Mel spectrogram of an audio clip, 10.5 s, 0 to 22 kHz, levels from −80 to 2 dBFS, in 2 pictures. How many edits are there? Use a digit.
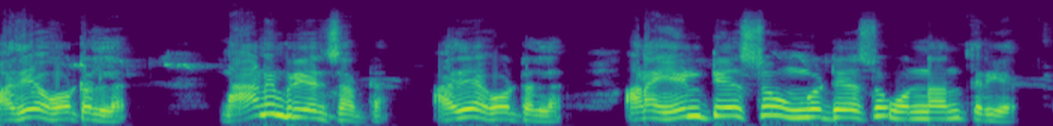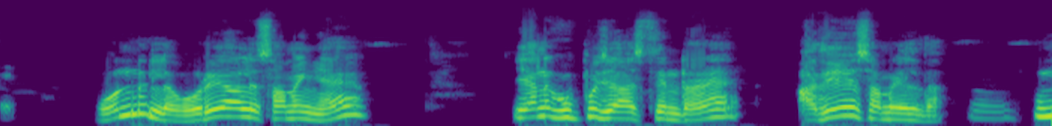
0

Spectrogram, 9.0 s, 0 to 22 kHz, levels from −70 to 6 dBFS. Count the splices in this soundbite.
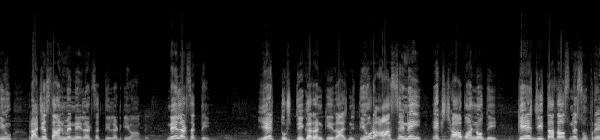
0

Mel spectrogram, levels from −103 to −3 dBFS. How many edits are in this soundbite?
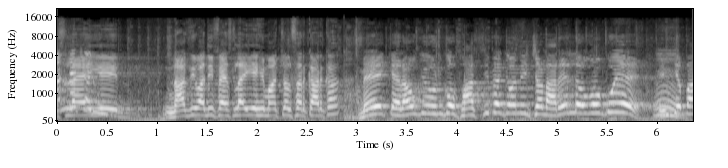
1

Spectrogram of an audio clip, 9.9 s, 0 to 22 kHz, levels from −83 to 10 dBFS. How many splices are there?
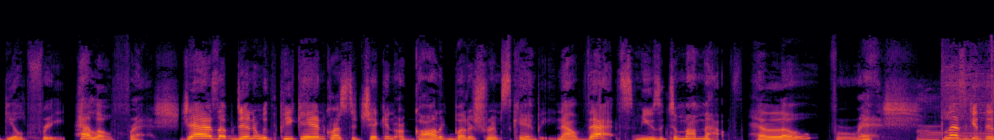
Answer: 0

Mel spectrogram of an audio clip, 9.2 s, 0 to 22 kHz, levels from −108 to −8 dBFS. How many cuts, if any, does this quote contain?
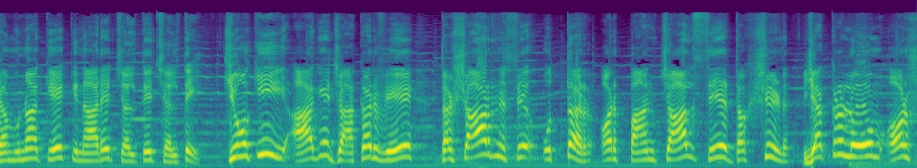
0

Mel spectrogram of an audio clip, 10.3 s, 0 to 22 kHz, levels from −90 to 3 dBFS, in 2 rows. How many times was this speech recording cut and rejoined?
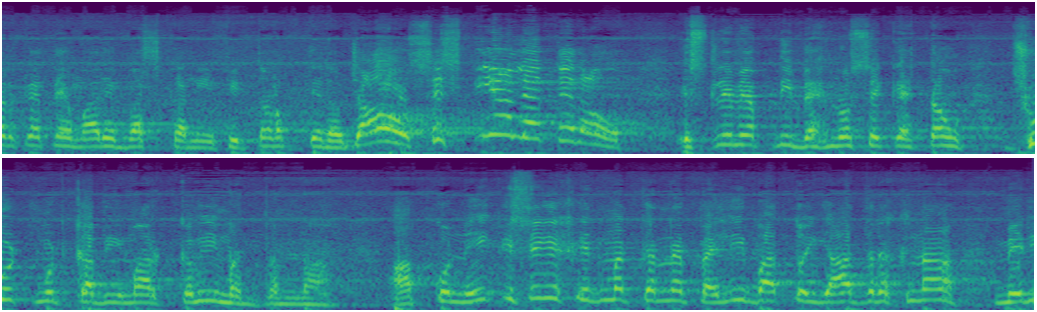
0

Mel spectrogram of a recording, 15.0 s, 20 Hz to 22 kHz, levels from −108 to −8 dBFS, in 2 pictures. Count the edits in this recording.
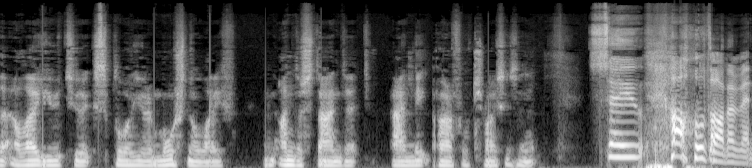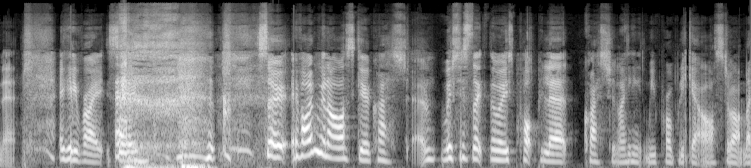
1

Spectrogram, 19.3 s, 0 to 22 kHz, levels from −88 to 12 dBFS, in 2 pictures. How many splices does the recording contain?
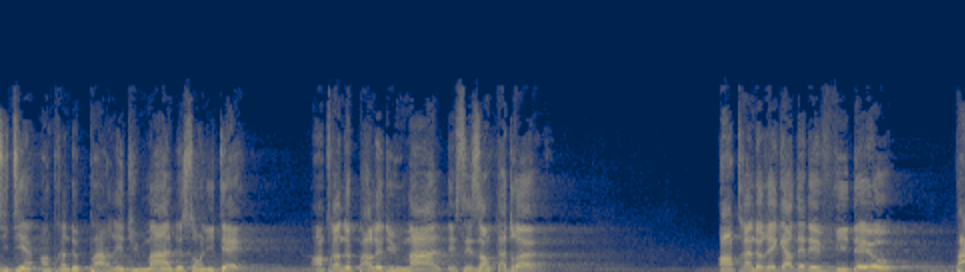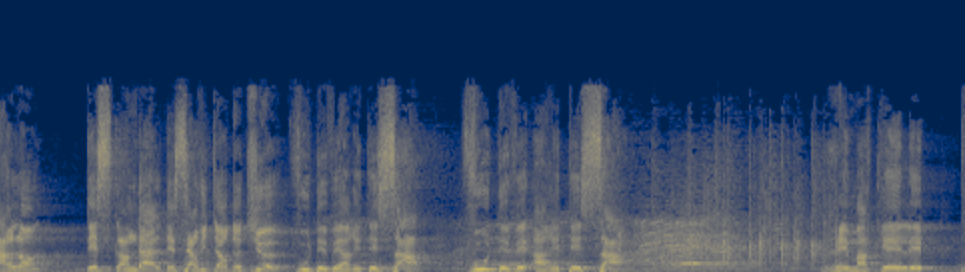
0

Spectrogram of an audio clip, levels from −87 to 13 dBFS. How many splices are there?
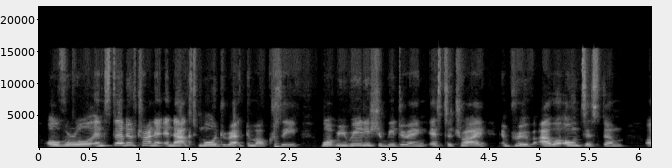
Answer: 0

